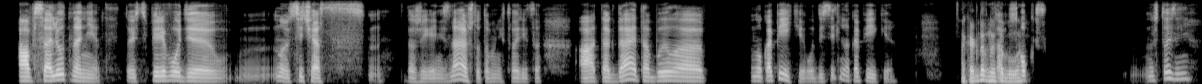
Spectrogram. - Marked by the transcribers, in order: tapping
- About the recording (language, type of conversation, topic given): Russian, podcast, Какая уличная еда была самой вкусной из тех, что ты пробовал?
